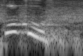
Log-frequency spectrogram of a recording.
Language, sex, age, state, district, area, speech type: Bengali, female, 30-45, West Bengal, Paschim Medinipur, rural, read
